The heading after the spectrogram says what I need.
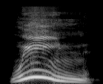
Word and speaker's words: Wien: Wien. That's how they say it over there. Wien, not Wien.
